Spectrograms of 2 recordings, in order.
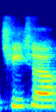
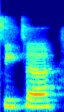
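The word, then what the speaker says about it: Citta: So I've worked with Cheetah, often mispronounced Sita.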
